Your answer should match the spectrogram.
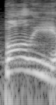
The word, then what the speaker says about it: Bali: It's Bali as in ball. As in kick a ball.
